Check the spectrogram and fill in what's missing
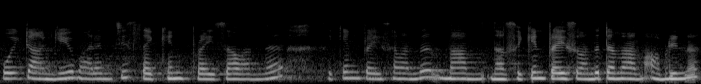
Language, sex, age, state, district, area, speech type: Tamil, female, 18-30, Tamil Nadu, Tiruvannamalai, urban, spontaneous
